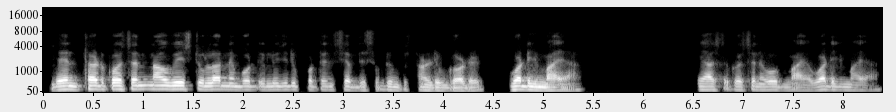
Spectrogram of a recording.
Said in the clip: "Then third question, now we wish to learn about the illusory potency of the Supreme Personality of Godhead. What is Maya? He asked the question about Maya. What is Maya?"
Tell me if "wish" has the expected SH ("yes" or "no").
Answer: no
